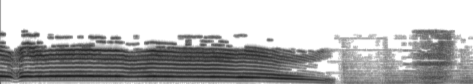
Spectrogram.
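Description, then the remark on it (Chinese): A rooster crows once from the top of a haystack at sunrise, a loud, long, high call held steady for about four seconds before sliding down and cutting off, leaving faint low murmuring sounds afterward. “奇迹出现了，随着皮迪克的打鸣声，一轮红日从天边冉冉升起。”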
